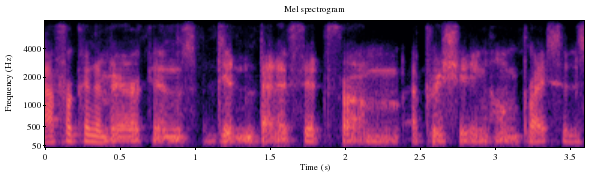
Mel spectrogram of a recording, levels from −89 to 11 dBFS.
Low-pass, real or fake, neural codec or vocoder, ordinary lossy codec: 7.2 kHz; fake; vocoder, 22.05 kHz, 80 mel bands, HiFi-GAN; Opus, 16 kbps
